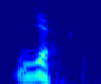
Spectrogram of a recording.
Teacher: Raising the tongue towards the pallet is exactly what you do in English when you make the sound Y.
